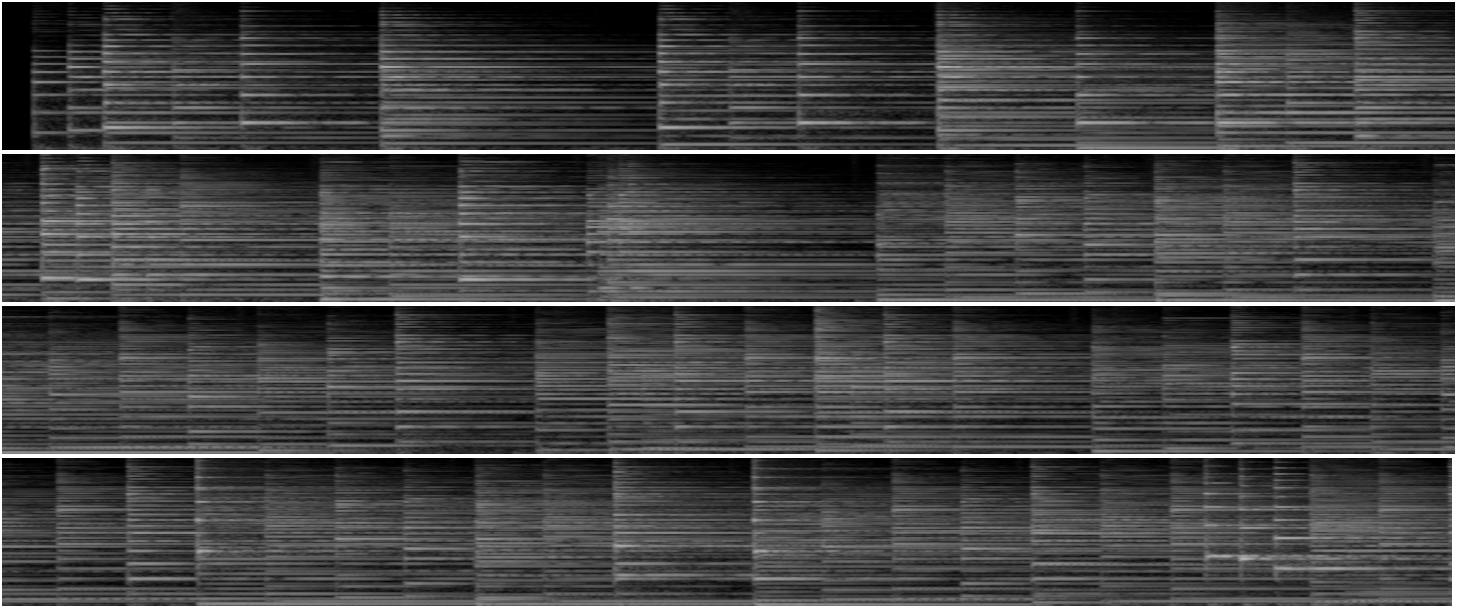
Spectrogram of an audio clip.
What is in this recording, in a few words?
Piano ver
